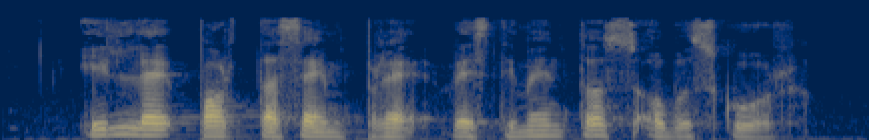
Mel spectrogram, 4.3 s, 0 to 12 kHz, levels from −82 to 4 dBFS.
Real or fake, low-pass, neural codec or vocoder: real; 7.2 kHz; none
